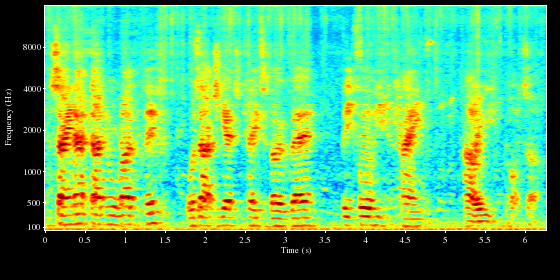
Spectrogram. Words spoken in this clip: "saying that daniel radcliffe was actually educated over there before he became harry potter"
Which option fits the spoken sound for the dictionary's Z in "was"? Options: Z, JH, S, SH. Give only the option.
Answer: Z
